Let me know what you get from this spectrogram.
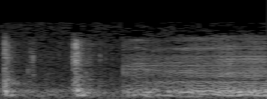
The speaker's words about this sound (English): Well, here it is. Well, wait, I'll open the door.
